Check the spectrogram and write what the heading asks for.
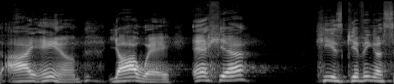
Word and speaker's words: Yahweh: It's four consonants, but we pronounce it Yahweh.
